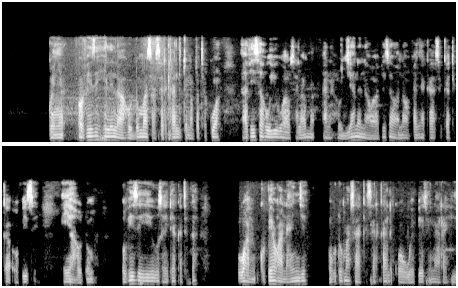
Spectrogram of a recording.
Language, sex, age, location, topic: Swahili, male, 18-24, Nakuru, government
